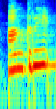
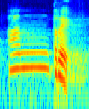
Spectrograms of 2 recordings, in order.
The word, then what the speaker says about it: antre: Yang betulnya adalah antre. Itu bahasa bakunya. Jadi bukan hey antri dong, bukan antri, tapi antre, dan dibacanya juga antre.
